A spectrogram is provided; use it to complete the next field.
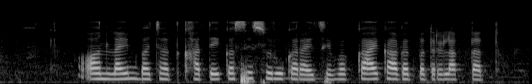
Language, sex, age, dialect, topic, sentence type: Marathi, female, 18-24, Standard Marathi, banking, question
